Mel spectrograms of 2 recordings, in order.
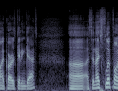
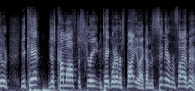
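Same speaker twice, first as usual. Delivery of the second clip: high, heated, angry put-on yelling; 8 semitones higher than usual. Retelling confronting a driver who took their spot, through his window; retelling a yell. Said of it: "I'm yelling at him through the window".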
